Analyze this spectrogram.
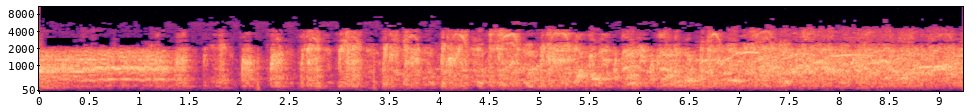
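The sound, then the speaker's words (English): Mel Blanc imitates a car starter cranking as the starter is stepped on, a rapid, rhythmic grinding chug that sputters and wheezes on without the motor starting, fairly loud and alone. “And when I get in my car and step on the starter, does the motor start? No.”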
